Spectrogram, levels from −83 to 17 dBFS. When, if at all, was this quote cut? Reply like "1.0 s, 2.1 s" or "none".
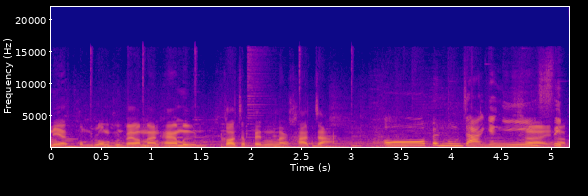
none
